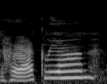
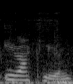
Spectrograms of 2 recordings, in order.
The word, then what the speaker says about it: Heraklion: Is it Heraklion? In Greek, the hero is called Heracles. So it's Heraklion. But in English, the same hero is called Hercules. Oh. Therefore, Heraklion, the Latin pronunciation.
